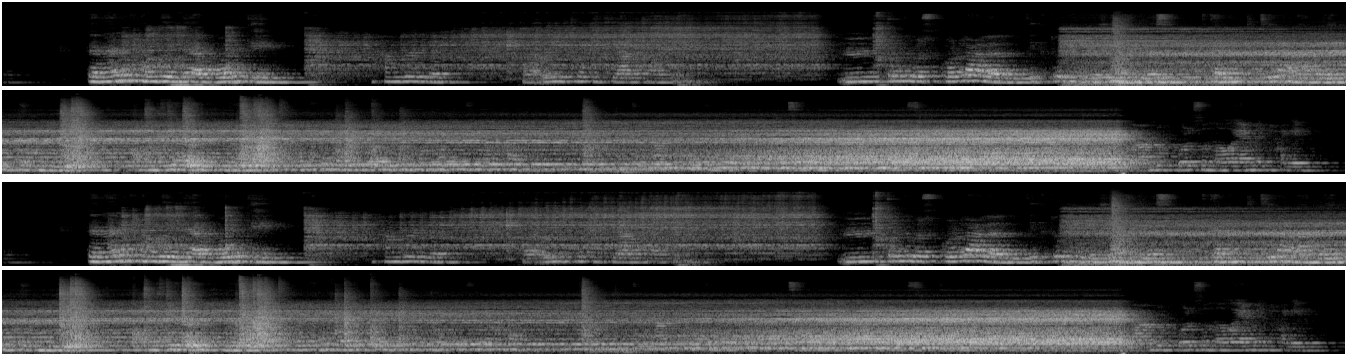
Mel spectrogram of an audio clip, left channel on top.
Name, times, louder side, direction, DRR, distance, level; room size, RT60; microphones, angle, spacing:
voice 1, 0.8-2.8 8.4-14.2 14.9-16.0, equal, 5° left, -8 dB, 0.9 m, -27 dB
Coin spin, 1.0-2.3 3.0-8.2 8.7-9.0, right 2 dB, 35° right, 0.5 m, -36 dB
voice 2, 3.7-4.4 5.2-6.9 15.7-15.8 16.1-19.0 19.6-23.9 24.6-26.5, left 1 dB, 30° left, -5 dB, 0.3 m, -34 dB
sound 1, 10.6-24.6, left 1 dB, 75° left, 0.6 m, -23 dB
sound 2, 11.1-11.6 12.7-12.8 14.0-14.3 14.7-17.8 19.2-19.7, equal, 80° right, 0.8 m, -25 dB
3.2 x 2.5 x 2.3 m, 0.95 s
head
